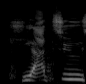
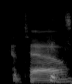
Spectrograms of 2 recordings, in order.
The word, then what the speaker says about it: Kitao: So this story says Kiatu Sakura. No, that's not how you pronounce that. Kitao? Evan? Like way off. Sorry, James. Sorry, I don't know why I pronounced that so weird. No, it's Kitao.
